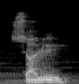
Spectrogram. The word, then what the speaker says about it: salut: french sally sally okay go around your lips like that and say salu you can repeat with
